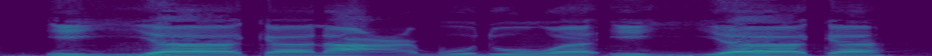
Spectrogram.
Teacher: Ketika huruf ain berharakat sukun, ain itu punya sifat namanya bainiyah, yaitu bacaan di antara syiddah dan rokhawah. Kalau syiddah suaranya tertahan, kalau rokhawah suaranya mengalir, maka di antara keduanya.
